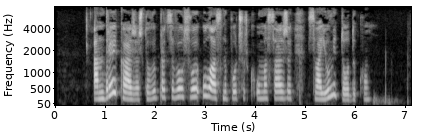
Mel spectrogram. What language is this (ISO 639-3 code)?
bel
